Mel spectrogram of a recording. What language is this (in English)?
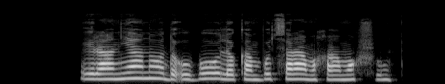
Pashto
